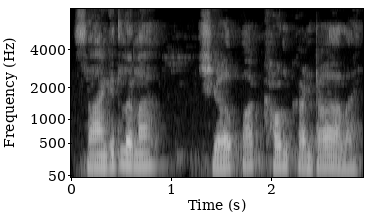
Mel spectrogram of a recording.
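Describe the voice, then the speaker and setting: A man's voice: fairly high pitch, steady tone, normal speed, warm tone, close to an everyday voice. A man voicing a hungry, cruel female ghost in a horror story, in a dull lo-fi recording with faint hiss. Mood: menacing.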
